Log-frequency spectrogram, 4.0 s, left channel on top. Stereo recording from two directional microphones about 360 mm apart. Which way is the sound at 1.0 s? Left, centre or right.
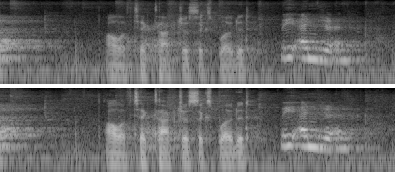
Centre.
